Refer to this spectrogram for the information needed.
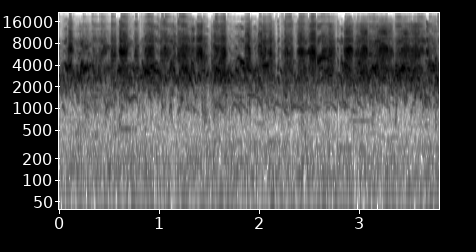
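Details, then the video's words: Flock of happy budgies in an aviary producing a dense, lively twittering with squeaky whistled notes layered over constant chatter. "Happy Budgie birds chirping sounds"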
